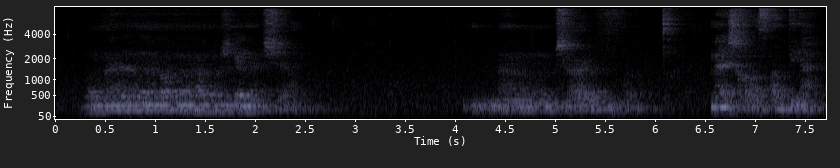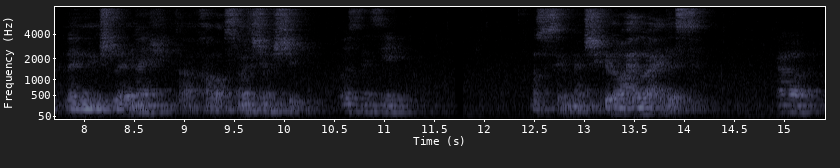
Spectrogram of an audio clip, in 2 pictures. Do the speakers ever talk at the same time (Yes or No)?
Yes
